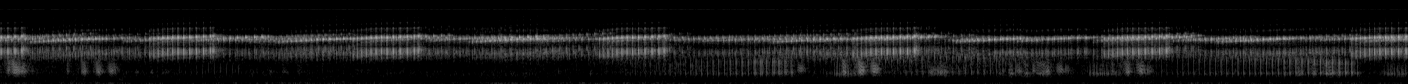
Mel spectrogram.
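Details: Chorus of frogs heard at dusk during spring in the Nebraska Sandhills, beside small ponds; many repeated buzzy pulsed trills about every one to two seconds, layered into an unbroken wall of calling.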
